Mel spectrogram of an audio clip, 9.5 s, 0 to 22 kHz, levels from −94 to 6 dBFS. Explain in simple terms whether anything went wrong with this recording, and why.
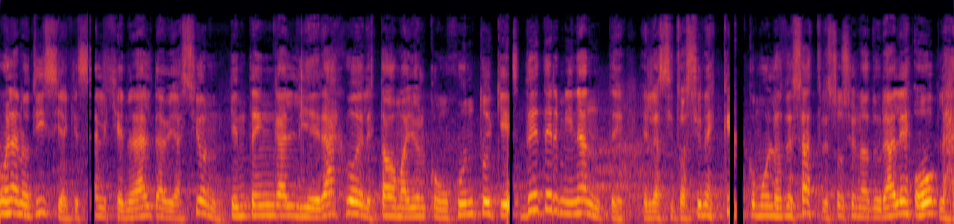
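Damaged data in a compressed stream causes brief glitches at 0.85–0.96 s, 5.05–5.14 s and 7.27–7.45 s, where corrupted bytes make the decoder misread frames and lose sync.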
